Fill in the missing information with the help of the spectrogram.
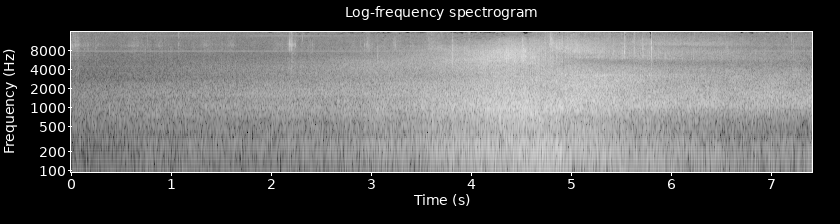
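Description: A vehicle passing close by: a rushing noise that swells to a peak about halfway through, then fades away.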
